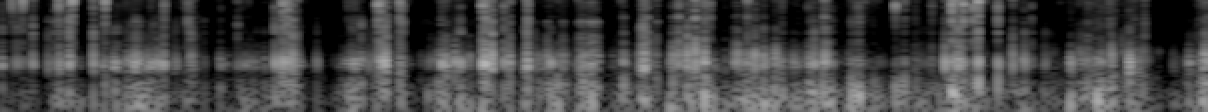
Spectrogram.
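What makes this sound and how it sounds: Long nails scratch rapidly across the embossed lid of a small, round, pink plastic face powder compact. The result is a dense, continuous run of short, crackly scraping strokes, heavy in low rumble with little high-end brightness.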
